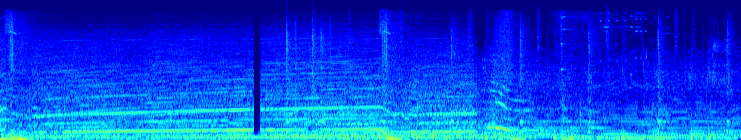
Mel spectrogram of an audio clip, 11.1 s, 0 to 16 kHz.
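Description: Race car in the CSR2 mobile drag-racing game accelerating hard on nitrous, a steady loud engine drone with rising pitch sweeps as it shifts through gears, running continuously without pauses.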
